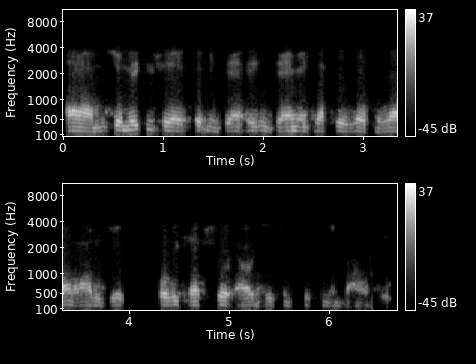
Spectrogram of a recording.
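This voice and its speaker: Low-voiced man on a tinny line. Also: level tone, brisk, slightly rough, no room sound. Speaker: grid security panelist. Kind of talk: webinar panel discussion. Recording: tinny phone-like line, dry.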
